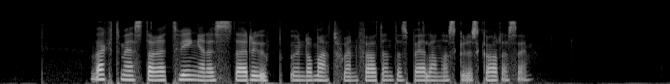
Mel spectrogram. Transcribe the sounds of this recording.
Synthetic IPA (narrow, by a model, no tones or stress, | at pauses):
vakt̪mɛst̪aɾət̪ʰvɪŋːad̪əsːt̪œːd̪aɵpːɵnd̪əɾmat̪ɧənfœɾat̪ɪnt̪əspeːlaɳaskɵlːəskɑːd̪a̰sɛ̰j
